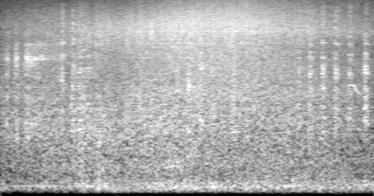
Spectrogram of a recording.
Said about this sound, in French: On n'est pas loin de recevoir une petite gifle là des vagues. Hein, ouais. Et elle a ses yeux verts là. C'est presque la Manche.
